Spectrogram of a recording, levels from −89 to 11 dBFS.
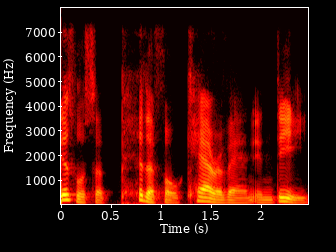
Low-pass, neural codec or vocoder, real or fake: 7.2 kHz; none; real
